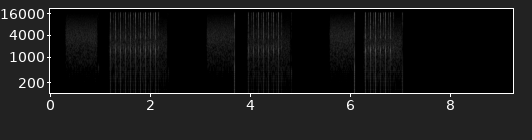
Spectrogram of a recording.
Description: Pulse dialling, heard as a rotary dial, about 10 pulses a second. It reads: 0 7 6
